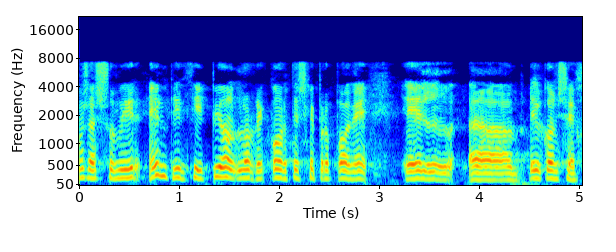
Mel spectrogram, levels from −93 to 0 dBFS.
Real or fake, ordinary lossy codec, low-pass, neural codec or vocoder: fake; none; 7.2 kHz; codec, 16 kHz, 4 kbps, FreqCodec, smaller model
